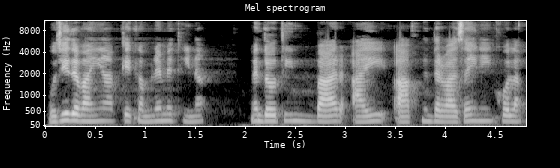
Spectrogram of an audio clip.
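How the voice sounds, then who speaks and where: A woman's voice: fairly low pitch, level tone, darkish tone, natural voice. A woman voicing a timid housemaid who speaks hesitantly and nervously.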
